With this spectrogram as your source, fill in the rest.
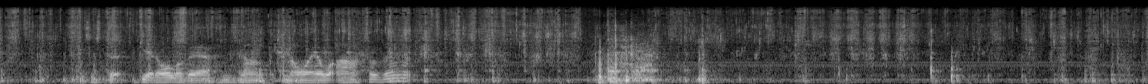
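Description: A stiff brush scrubs briskly against metal.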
